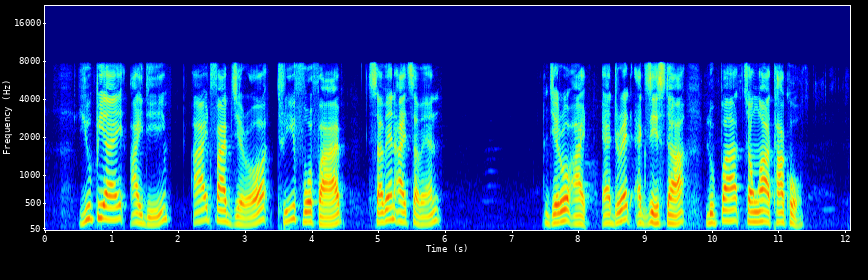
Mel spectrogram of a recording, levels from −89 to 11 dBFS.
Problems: none marked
